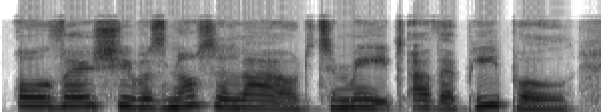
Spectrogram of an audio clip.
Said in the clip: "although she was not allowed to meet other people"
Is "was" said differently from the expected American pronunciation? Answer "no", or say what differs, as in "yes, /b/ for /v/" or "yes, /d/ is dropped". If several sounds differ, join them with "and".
no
